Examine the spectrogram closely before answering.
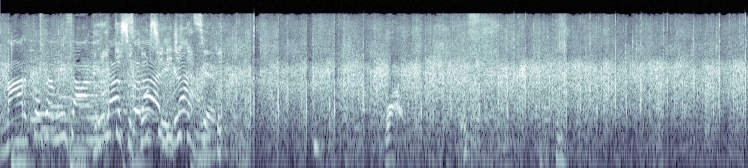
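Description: A studio audience applauds steadily.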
